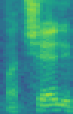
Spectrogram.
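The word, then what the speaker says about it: Pacelli: pachelli de Oliveira Eugênio pelli com c patelli pronuncia italiano né de Oliveira que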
